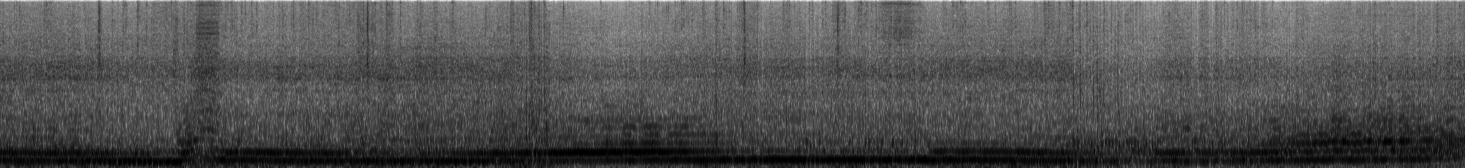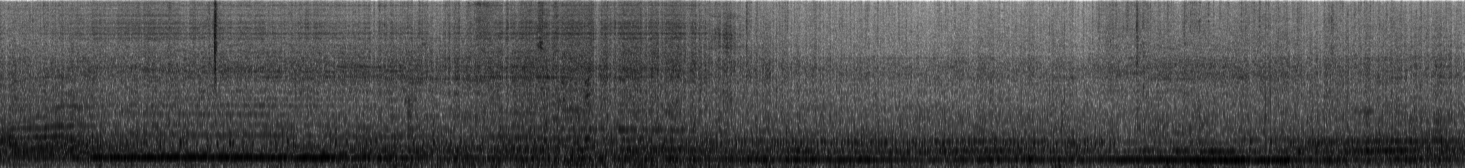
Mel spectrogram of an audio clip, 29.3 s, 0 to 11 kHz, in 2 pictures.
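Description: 2008 Honda Civic Type R's 2.0-litre four-cylinder engine, breathing through an aftermarket cold-air intake and exhaust, pulling hard on track, heard from inside the cabin. The revs hold fairly steady, dip about ten seconds in, then climb again and stay high.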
